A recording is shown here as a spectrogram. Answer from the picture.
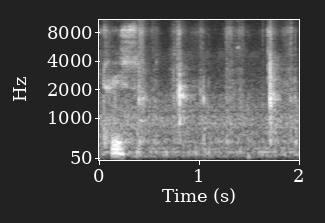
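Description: A deck of tarot cards being shuffled by hand: a few soft flicks and slides of card against card, the loudest near the end.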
